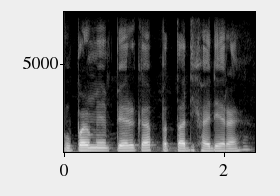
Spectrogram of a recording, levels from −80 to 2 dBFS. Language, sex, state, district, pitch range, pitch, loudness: Hindi, male, Arunachal Pradesh, Longding, 135-145 Hz, 140 Hz, -16 LUFS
